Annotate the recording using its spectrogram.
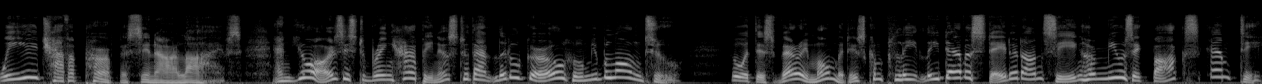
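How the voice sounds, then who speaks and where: A man uses a put-on character voice that is gentle in tone and high-pitched, speaking at a moderate pace. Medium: read story.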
